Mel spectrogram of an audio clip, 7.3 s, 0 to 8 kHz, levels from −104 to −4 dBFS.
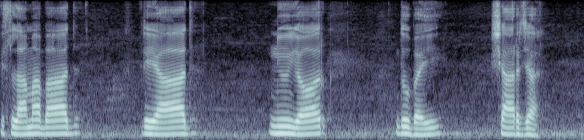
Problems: none marked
